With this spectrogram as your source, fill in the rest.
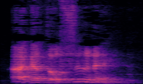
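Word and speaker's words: ἀγαθωσύνη: The Greek word for goodness is agathosune.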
